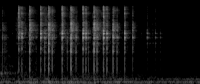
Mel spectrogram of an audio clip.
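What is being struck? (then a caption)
Small molded plastic toy figure. A small white molded plastic cockatoo figure, a Burger King Rio 2 toy that is likely hollow, is held in both hands with the fingertips and shaken and turned. It gives about 13 quick, bright, dry rattling bursts with almost no low end. The bursts fade to a few faint clicks and silence.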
